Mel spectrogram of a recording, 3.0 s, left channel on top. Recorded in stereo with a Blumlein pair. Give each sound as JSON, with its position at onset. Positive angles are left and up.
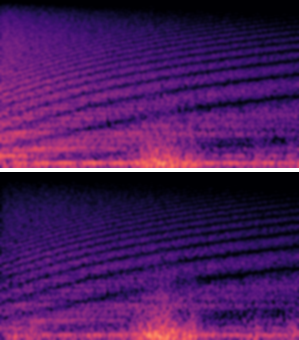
{"t": 0.0, "sound": "a drone", "azimuth_deg": 55}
